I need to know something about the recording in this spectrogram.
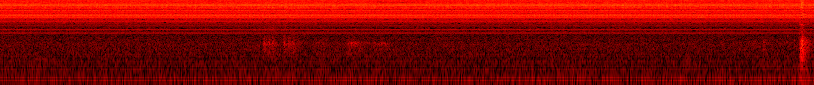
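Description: Quiet room tone: a steady hiss with several faint, high steady tones through it, and two faint short sounds about four and five seconds in.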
